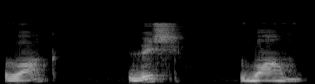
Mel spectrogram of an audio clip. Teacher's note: It is a voiced bilabial glide.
